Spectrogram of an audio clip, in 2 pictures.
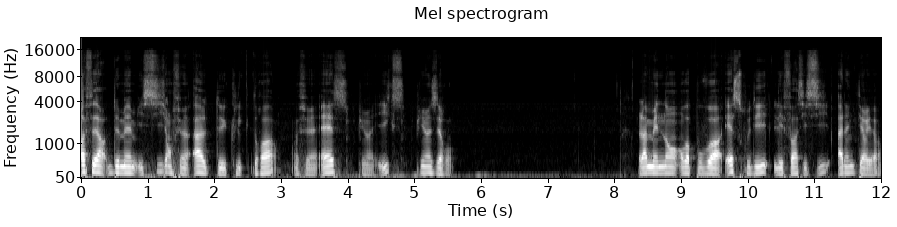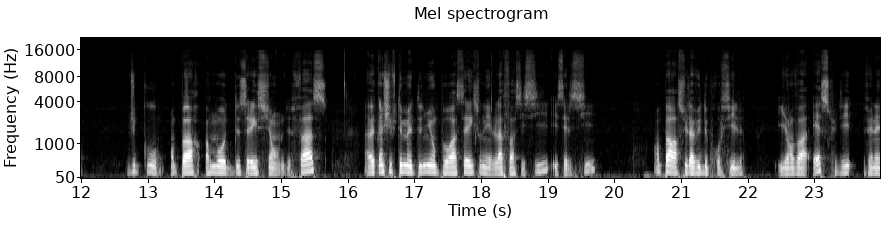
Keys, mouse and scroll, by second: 2.3 alt+right click, 3.5 s, 6.9-7.3 scroll down 1, 7.3-10.3 middle drag, 13.2 ctrl+Tab, 16.0 right click, 19.1 shift+right click, 20.5 KP_3.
